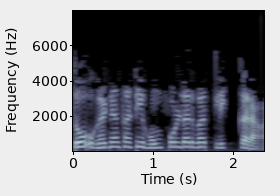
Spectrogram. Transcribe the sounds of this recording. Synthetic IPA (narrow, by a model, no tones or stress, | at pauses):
t̪ouɡʱəɽɳjasaʈʰiːɦomfolɖəɾʋəɾklikːəɾa̰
